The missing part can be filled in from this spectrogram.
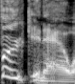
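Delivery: mock big tough man, English accent. Mocking how tough English men cuss: mock tough English man. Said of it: "When a big tough man is like".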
